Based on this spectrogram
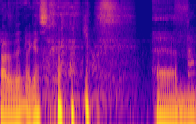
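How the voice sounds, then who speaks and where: Music plays in the background as a man talks at a fairly slow pace with a fairly low pitch. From Denmark. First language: Danish. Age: 20s. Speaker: gaming and fan-theory youtuber. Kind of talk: casual chat while gaming. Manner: hesitant, many fillers.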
